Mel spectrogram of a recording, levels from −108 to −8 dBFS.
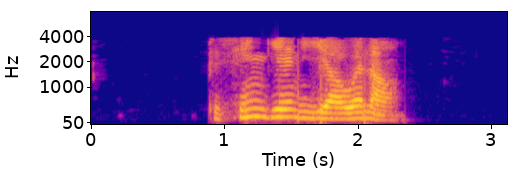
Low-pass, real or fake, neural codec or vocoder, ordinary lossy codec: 7.2 kHz; real; none; AAC, 16 kbps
